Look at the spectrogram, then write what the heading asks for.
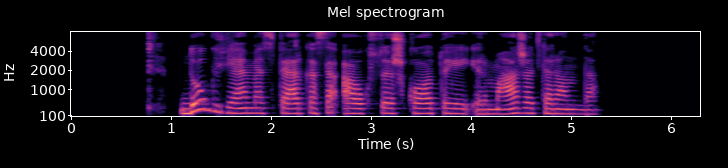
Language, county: Lithuanian, Klaipėda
